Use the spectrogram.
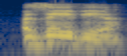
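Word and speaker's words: Azavea: During your 20 years at Azavia, how you pronounce it? The name of your company? Azavia.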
